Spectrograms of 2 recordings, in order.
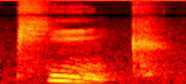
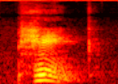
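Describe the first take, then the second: First: The vowel is stretched into a long 'ee' sound. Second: The vowel is a short, plain 'ih' sound. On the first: This is a Deep South regional pronunciation. The speaker calls it wrong. "People overpronouncing the word pink, so it sounds like pink" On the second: This matches the spelling of the word. The speaker calls it right. "and it's pink. P I N K, not pink"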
